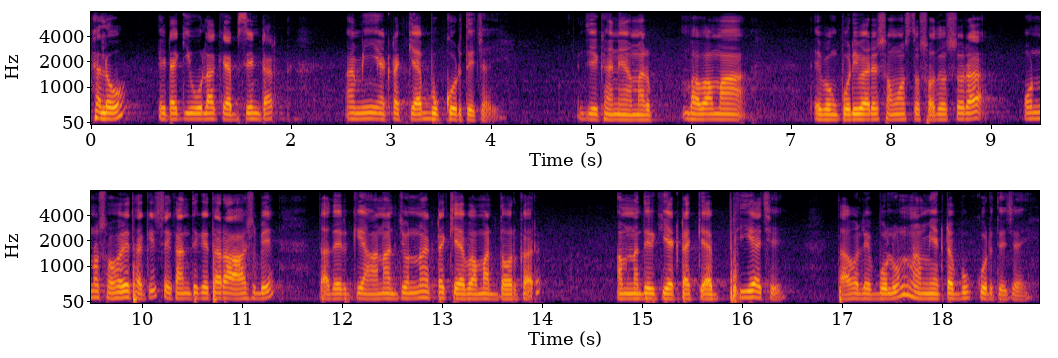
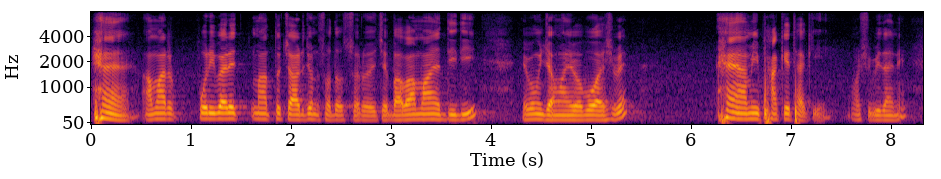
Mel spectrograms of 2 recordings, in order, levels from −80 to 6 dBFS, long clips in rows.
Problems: none marked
